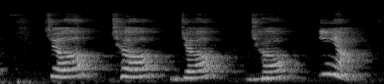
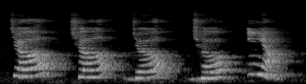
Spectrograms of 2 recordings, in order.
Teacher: आपकी जीभ बार बार तालू पे टच हो रही है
